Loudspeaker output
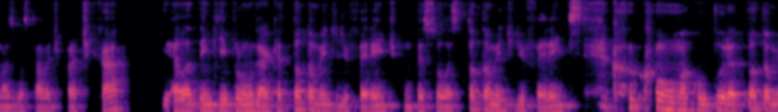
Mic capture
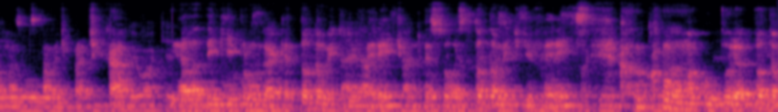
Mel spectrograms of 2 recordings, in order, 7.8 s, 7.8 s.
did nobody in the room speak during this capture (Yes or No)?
No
